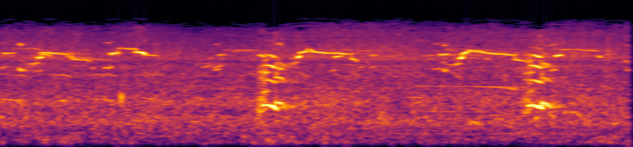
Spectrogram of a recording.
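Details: A juvenile lesser black-backed gull begging while being fed gives two short, plaintive begging notes about two seconds apart over a steady wash of wind or surf, with faint higher calls behind.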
